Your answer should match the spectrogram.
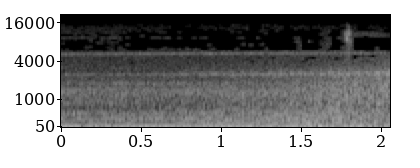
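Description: Logo-intro sound effect: a loud, deep, steady rumble.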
